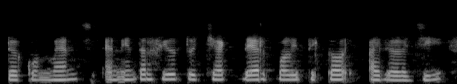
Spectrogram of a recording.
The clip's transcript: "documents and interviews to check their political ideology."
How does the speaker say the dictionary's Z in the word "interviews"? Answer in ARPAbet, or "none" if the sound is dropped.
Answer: none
